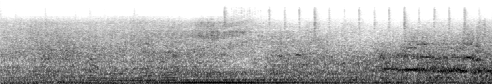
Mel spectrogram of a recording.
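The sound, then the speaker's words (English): Fifteen vehicles, cars, SUVs and motorcycles, tear down a highway at night, making a steady, droning engine roar with low humming tones and hints of tire noise. The sound continues throughout and grows somewhat brighter toward the end. “Fifteen vehicles, cars, SUVs, and motorcycles emerged from the darkness as they tore down the highway and parked themselves in a neat row facing the compound.”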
